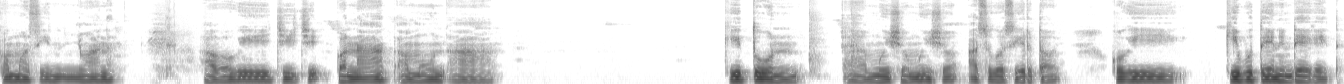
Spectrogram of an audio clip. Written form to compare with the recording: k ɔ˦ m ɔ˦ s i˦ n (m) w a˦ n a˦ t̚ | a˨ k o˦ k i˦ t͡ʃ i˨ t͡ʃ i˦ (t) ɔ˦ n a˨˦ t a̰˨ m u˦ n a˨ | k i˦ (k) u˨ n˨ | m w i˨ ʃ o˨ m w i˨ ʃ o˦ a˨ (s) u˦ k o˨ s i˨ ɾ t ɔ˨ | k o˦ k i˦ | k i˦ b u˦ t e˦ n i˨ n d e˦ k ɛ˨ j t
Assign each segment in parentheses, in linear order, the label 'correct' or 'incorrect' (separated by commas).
incorrect, incorrect, incorrect, correct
